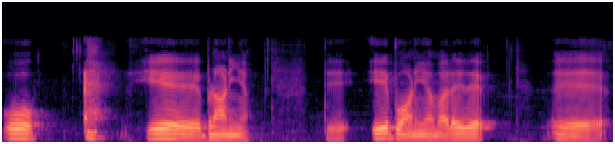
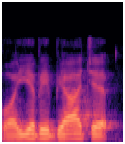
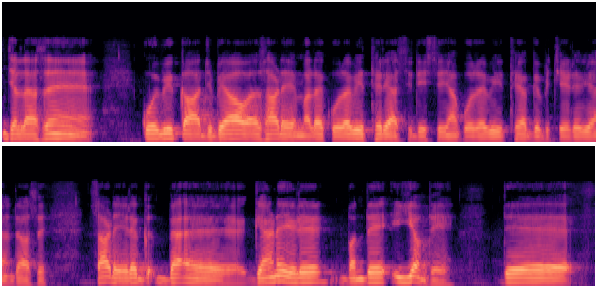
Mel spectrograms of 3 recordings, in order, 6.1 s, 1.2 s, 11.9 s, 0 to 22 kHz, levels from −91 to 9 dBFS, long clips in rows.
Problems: none marked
